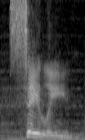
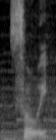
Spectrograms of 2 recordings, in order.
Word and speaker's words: Saline: Saline. So close, bud. Well, that's how it's spelled, isn't it? It's Saline. It's pronounced Saline. Oh, I put the wrong emphasis on the wrong syllable, you know.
